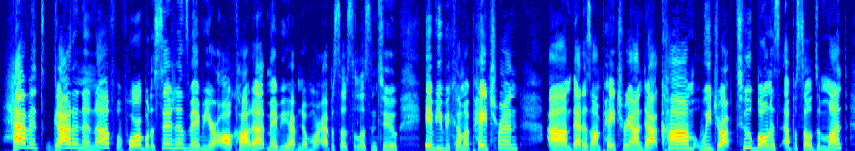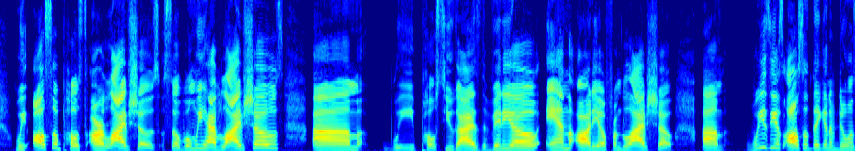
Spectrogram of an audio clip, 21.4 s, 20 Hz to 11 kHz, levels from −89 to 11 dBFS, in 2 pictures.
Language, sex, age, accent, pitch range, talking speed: English, female, 20-39, American, 205-260 Hz, 195 wpm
